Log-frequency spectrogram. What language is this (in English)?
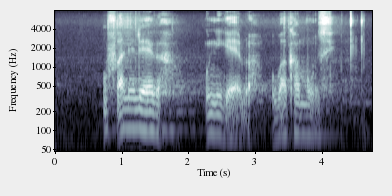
South Ndebele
